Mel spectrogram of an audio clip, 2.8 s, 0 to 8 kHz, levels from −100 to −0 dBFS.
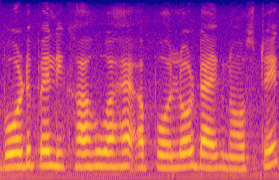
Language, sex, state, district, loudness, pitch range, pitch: Hindi, female, Haryana, Charkhi Dadri, -16 LUFS, 215-235 Hz, 225 Hz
